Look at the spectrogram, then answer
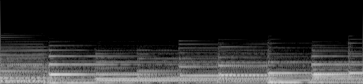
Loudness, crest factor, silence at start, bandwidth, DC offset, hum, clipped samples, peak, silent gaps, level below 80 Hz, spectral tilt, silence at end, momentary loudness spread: -19 LUFS; 14 dB; 0 s; 4.1 kHz; under 0.1%; none; under 0.1%; -4 dBFS; none; -32 dBFS; -12 dB/octave; 0 s; 5 LU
